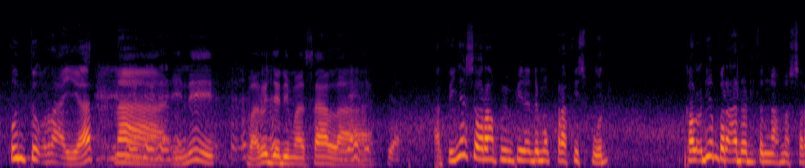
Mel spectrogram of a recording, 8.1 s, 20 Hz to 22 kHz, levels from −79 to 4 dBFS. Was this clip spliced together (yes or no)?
yes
